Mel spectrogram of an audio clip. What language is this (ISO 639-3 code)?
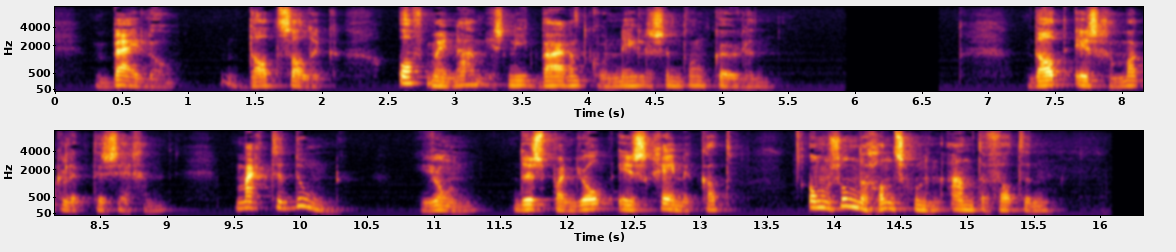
nld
